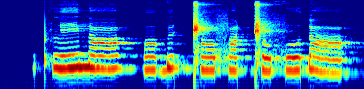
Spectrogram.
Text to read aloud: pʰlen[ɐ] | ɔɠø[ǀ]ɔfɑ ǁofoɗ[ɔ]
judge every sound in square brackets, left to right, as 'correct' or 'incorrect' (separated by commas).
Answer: incorrect, incorrect, incorrect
